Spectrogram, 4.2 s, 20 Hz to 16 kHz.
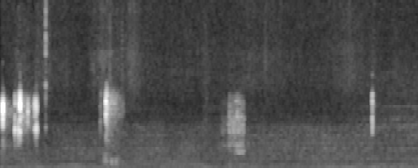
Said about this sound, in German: Wie geil er mehrere Würfel würfelt fürs Schaden. ja, 2W, 2W6 auf einmal.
